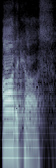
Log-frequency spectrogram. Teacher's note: And we have adikos, the accent's on the first syllable.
